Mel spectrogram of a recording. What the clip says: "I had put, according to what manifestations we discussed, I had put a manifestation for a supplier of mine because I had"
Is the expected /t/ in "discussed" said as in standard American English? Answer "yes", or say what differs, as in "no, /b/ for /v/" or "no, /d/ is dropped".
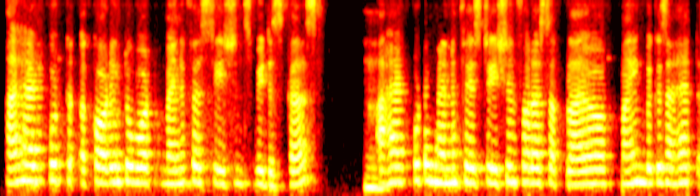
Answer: yes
